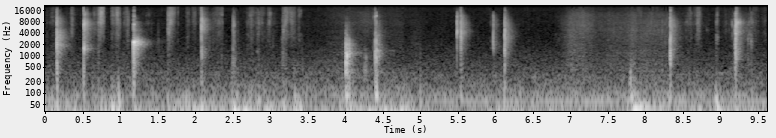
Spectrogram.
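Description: Repeated sharp, loud pops and cracks, about a dozen in ten seconds, typical of joint cavitation from cracking joints.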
